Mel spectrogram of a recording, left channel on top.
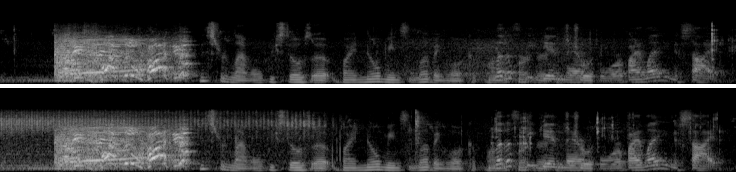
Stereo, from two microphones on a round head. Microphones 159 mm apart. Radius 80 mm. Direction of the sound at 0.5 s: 15° left (ahead or behind).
